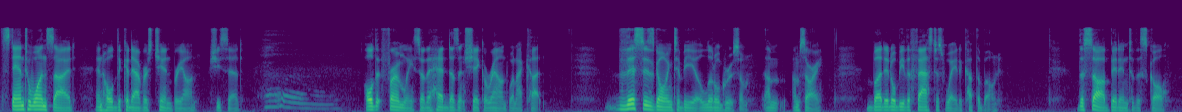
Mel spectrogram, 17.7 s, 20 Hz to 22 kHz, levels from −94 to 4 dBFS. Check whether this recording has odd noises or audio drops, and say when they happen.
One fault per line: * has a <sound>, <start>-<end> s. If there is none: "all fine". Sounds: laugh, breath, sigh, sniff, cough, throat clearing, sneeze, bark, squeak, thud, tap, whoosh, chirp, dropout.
* has a sigh, 3.9-5.2 s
